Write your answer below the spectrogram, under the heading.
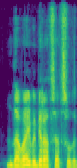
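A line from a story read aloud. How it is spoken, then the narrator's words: Plain. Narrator (Russian): говорит Ворд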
